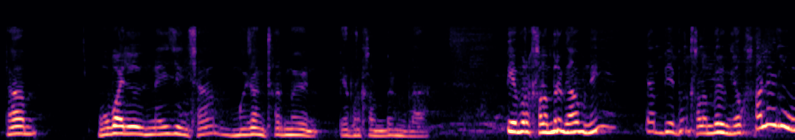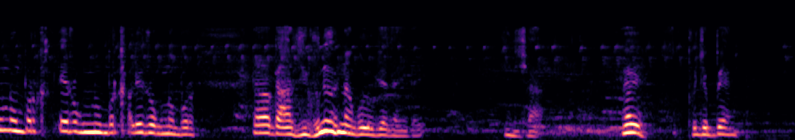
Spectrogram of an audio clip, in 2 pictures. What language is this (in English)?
Bodo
